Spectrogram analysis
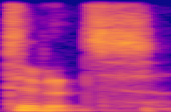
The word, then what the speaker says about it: Tibbets: Today, we have with us Tibbets.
